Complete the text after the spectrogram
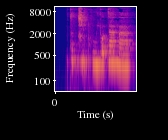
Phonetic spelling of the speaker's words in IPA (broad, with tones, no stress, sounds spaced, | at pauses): t ʊ˦ ʔ d͡ʑ ḛ˦˨ pʰ u˨ j ɔ̰˦˨ t ã˦ m ã˨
